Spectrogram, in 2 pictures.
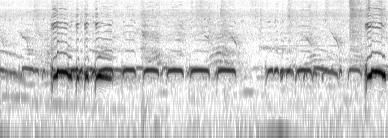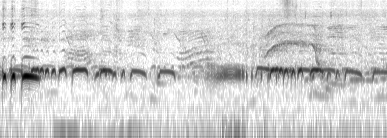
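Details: Local zebra doves cooing, played to lure other doves into song: two loud, bouncing, pulsed coo phrases about three seconds apart over a steady background of repeated soft coos from other doves.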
